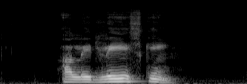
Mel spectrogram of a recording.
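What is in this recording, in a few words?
"alitlisgi", Cherokee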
